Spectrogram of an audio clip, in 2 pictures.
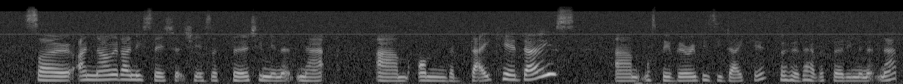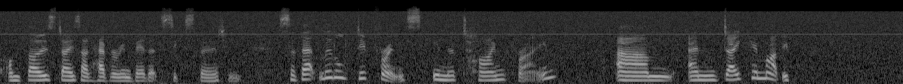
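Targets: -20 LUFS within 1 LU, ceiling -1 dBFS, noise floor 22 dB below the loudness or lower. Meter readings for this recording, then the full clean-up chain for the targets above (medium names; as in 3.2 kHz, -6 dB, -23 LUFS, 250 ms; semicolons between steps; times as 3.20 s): steady tone 4.1 kHz; tone level -48 dBFS; noise floor -41 dBFS; noise floor target -51 dBFS; loudness -28.5 LUFS; peak level -10.0 dBFS; loudness target -20.0 LUFS
-> band-stop 4.1 kHz, Q 30; noise print and reduce 10 dB; trim +8.5 dB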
